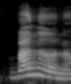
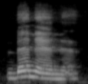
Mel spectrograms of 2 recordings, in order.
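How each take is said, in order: First: It is pronounced with Portuguese vowel sounds. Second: It is pronounced with English vowels, including an e-like sound.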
